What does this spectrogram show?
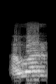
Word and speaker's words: hour: अवर में S silent है और ओ वावेल साउंड, इसलिए अवर से पहले एन यूज होगा.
